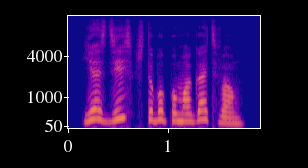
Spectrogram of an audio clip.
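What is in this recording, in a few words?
"I'm here", Russian; imac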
